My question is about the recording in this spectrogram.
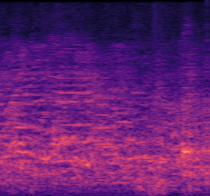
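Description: Many students' voices talking at once, a steady overlapping chatter in which no single voice stands out, as each one tells the same story aloud at the same time.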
